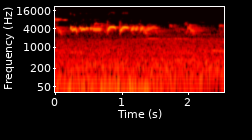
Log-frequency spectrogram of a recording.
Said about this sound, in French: Puis je me suis un peu promenée dans le parc, il y avait tout le petit oiseau.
